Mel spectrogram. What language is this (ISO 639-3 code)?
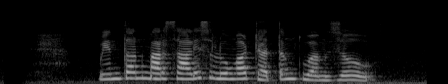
jav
